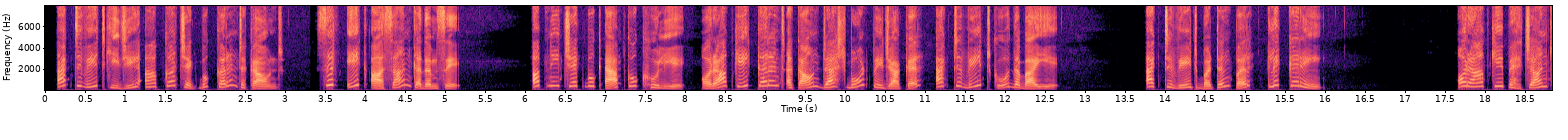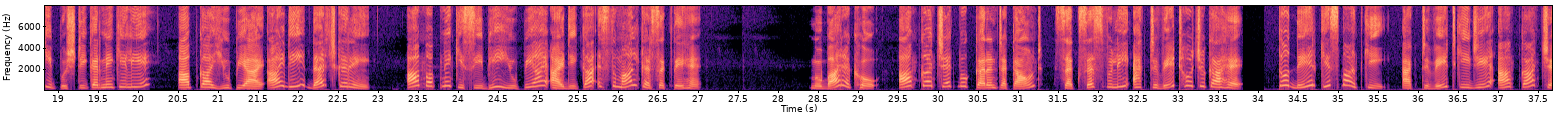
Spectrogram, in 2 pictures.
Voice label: Hindi VO; Chqbook

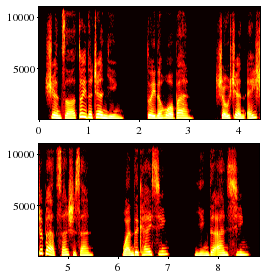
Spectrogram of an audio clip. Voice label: Chinese Sensual Sample

